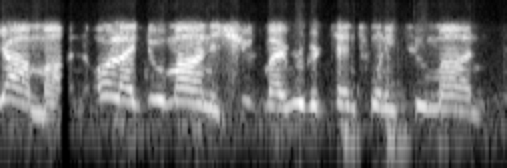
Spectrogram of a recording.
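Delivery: put-on Jamaican accent. Describing a Jamaican guy from a gun channel, the speaker mimics him in a put-on Jamaican accent. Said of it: "my Jamaican accent".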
